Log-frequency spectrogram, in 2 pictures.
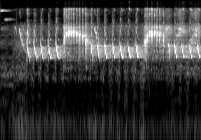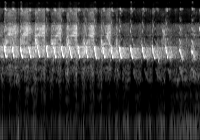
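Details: Greater green leafbird, kept as a pet bird, singing to provoke rivals: a long fast series of evenly repeated sharp chirping notes, broken by two higher whistled slurs, over a steady low hum.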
